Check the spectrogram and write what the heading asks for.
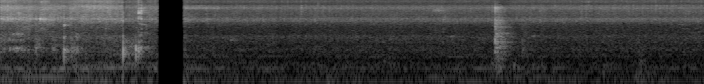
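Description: Onion-tomato masala frying in oil in a metal karahi, sizzling while being stirred with a slotted metal spatula for the first couple of seconds. After a brief cut to silence it goes on as a quieter steady sizzle, with a single knock about seven and a half seconds in.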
